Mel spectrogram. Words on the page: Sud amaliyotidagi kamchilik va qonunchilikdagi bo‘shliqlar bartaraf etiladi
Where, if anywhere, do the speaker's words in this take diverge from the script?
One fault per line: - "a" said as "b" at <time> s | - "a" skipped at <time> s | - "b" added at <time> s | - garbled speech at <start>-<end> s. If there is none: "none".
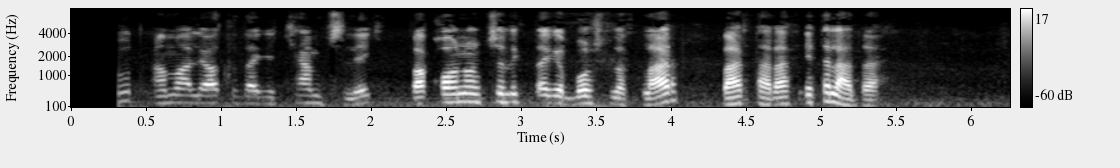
none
